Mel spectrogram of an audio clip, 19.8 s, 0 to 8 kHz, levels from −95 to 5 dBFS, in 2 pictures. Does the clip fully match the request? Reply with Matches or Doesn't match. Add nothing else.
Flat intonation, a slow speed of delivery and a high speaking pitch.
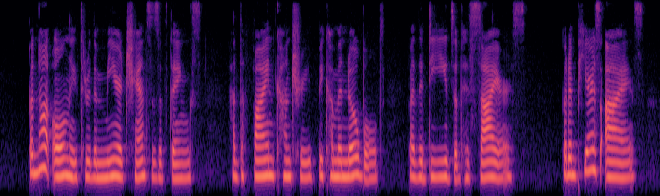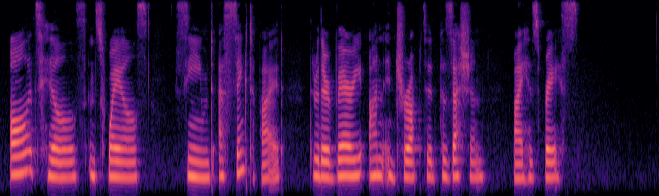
Matches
